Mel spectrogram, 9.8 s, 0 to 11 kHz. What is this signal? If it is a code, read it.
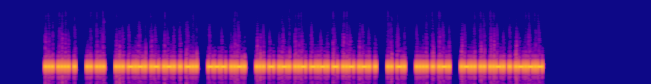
Morse code, heard as a keyed tone, about 50 wpm, 700 Hz. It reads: SHE IS SCARED OF STRUCTURE IN HER LIFE.
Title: Sentences from Top 1000 Words - Review Part 6 - 50wpm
